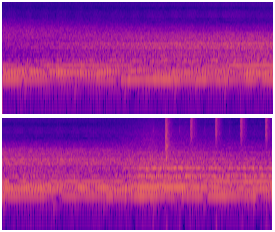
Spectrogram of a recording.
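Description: Ambient electronic music: a sustained low chord held throughout. Near the end a sharp percussion beat comes in at about two hits a second.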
